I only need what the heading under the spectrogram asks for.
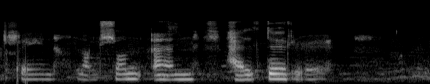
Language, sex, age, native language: Icelandic, female, 18-19, Icelandic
